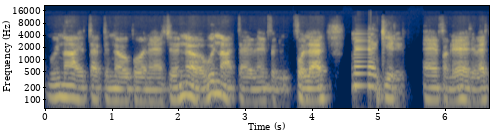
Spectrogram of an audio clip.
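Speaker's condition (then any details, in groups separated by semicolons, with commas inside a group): Born deaf; congenital deafness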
